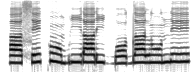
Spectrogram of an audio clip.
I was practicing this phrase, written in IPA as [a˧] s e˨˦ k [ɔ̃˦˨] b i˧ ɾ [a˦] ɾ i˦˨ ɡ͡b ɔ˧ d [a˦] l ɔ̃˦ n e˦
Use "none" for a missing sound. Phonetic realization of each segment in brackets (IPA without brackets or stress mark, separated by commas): a˨, ɔ̃˦˨, a˦, a˦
